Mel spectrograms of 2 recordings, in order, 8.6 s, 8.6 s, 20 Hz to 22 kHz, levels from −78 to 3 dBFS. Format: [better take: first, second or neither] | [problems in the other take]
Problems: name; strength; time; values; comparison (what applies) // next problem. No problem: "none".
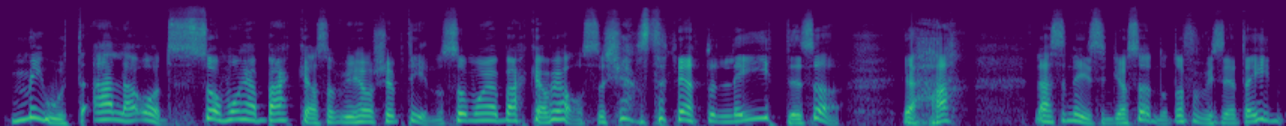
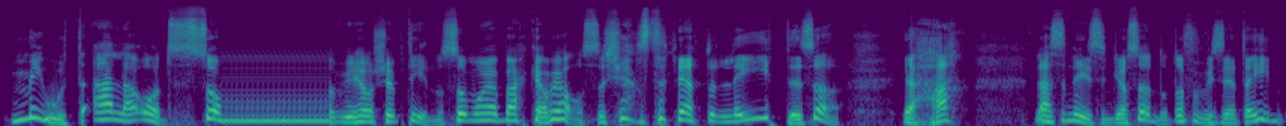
first | audio freezing; at 1.5 s for 0.5 s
